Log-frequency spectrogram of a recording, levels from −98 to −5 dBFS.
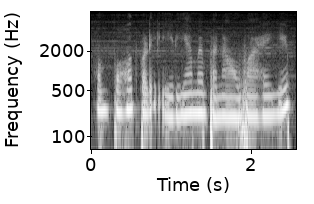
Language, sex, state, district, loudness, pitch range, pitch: Hindi, female, Delhi, New Delhi, -17 LUFS, 205-250 Hz, 225 Hz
